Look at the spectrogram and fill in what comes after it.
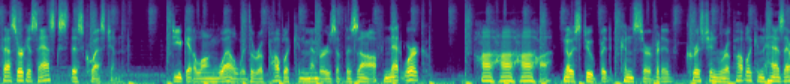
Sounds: music, speech

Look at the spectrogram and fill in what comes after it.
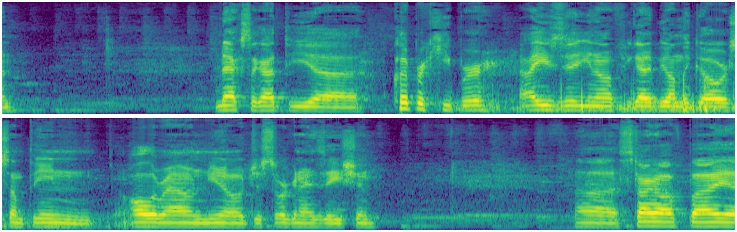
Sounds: speech

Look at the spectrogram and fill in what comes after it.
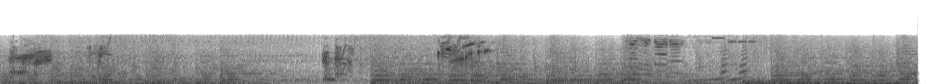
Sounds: music

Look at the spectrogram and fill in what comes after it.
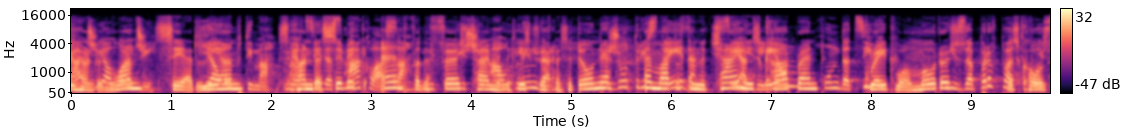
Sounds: speech

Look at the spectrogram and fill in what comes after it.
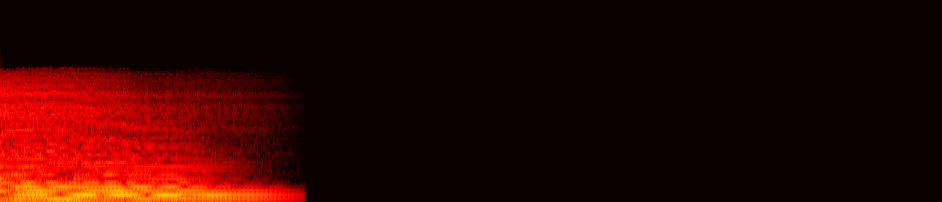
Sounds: music

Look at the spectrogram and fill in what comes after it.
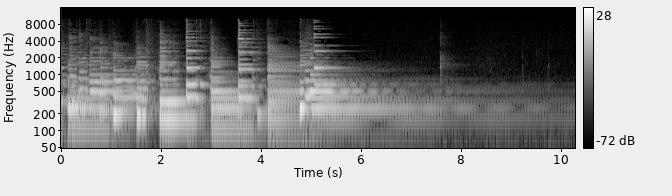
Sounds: guitar, music

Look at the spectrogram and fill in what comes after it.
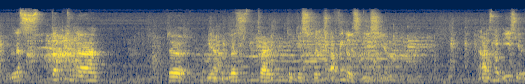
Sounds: speech, music

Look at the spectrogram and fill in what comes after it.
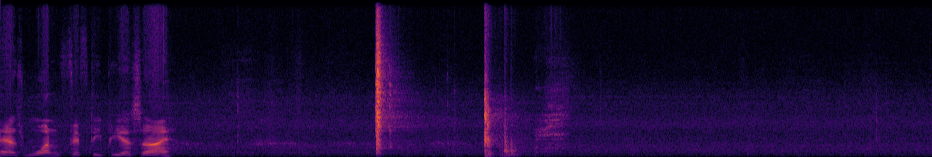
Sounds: speech

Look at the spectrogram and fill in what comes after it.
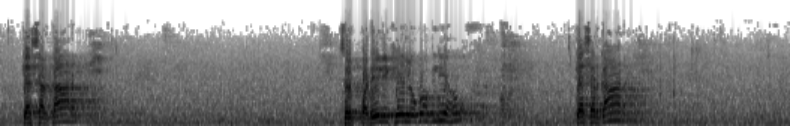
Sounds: narration, speech, man speaking

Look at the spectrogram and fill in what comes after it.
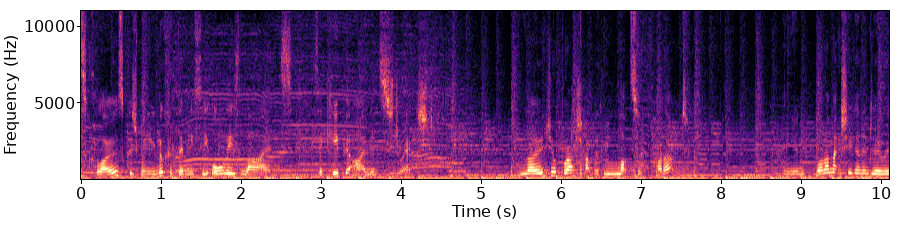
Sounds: speech, music

